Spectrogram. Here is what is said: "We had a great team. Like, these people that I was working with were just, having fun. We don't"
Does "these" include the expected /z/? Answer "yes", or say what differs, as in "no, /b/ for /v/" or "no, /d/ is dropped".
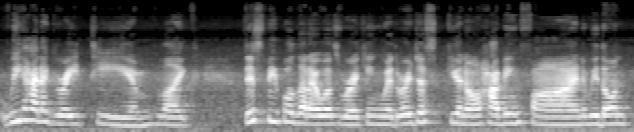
no, /s/ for /z/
